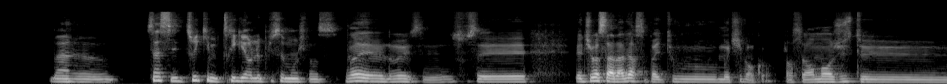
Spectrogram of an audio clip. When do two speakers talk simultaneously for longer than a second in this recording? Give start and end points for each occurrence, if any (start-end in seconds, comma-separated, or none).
none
